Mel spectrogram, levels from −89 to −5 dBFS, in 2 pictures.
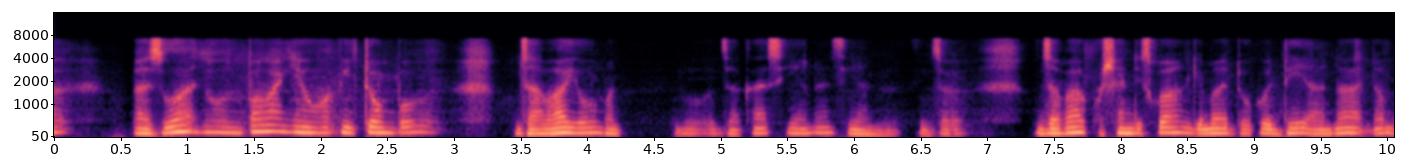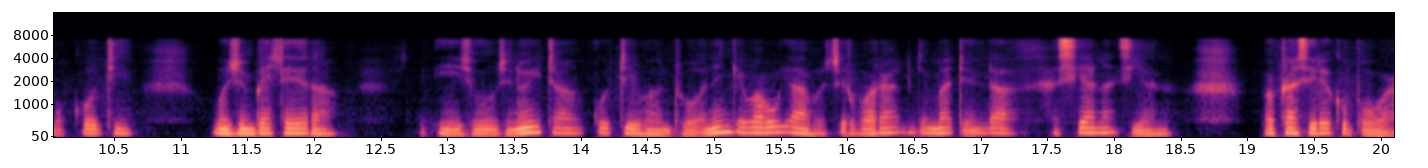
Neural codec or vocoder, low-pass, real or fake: codec, 16 kHz, about 1 kbps, DyCAST, with the encoder's durations; 7.2 kHz; fake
